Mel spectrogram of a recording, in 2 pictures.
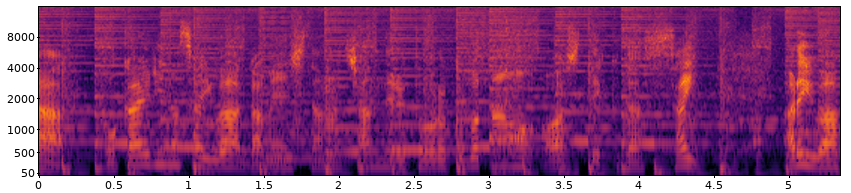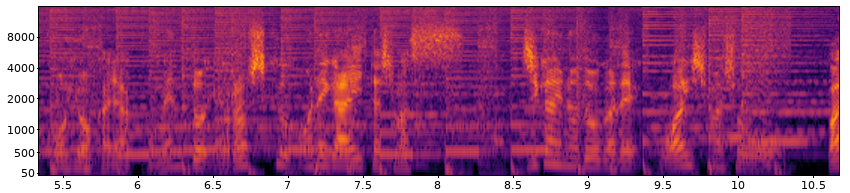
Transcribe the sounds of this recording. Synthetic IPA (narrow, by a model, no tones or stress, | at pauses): o̞kaeɾʲino̞saiβaɡamẽ̞ɰ̃ɕi̥t̪ano̞t͡ɕãnːe̞ɾɯ̟t̪o̞ːɾo̞kɯ̟bo̞t̪ãɰ̃o̞ʔaβase̥t̪e̞kɯ̟d̪asaia̰ɾɯ̟iβako̞ːço̞ːkaja̰ko̞mẽ̞nt̪o̞jʔo̞ɾo̞ɕi̥kɯ̟ʔo̞ne̞ɡaiːt̪aɕimasɨ̥d͡ʑikaino̞d̪o̞ːɡad̪e̞o̞βaiɕimaɕo̞ːb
